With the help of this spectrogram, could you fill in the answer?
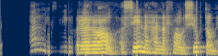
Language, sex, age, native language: Icelandic, female, 40-49, Icelandic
